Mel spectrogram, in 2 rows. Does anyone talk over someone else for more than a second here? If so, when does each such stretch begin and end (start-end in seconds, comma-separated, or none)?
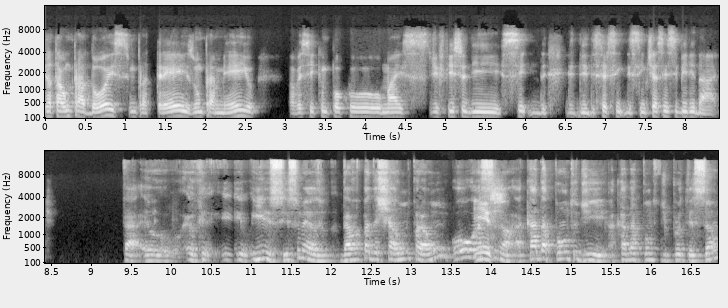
none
